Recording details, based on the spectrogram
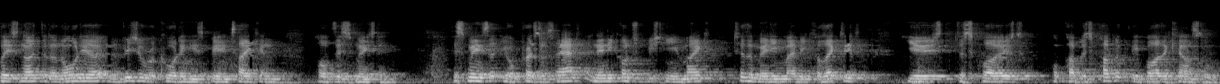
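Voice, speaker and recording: A man talks at a fairly quick pace with fairly even intonation. Audible room echo and light background noise surround him. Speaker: council meeting officer. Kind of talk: formal procedural announcement. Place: hall. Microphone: podium.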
